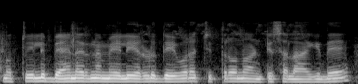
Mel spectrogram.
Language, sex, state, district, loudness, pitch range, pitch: Kannada, male, Karnataka, Bidar, -13 LUFS, 135-145 Hz, 140 Hz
